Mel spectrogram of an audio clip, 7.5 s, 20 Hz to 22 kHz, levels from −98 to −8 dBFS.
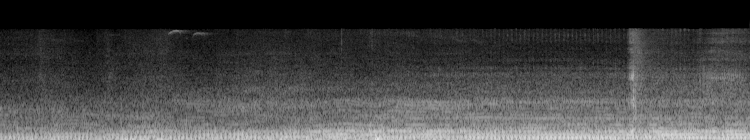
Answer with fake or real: real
